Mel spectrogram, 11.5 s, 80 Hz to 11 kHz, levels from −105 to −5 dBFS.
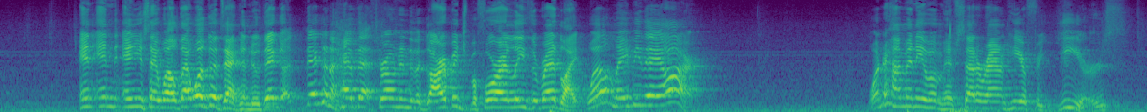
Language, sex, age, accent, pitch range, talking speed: English, male, 50-69, American, 170-245 Hz, 220 wpm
